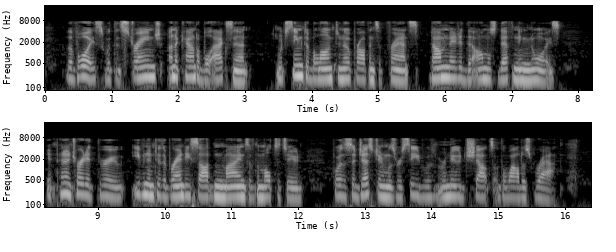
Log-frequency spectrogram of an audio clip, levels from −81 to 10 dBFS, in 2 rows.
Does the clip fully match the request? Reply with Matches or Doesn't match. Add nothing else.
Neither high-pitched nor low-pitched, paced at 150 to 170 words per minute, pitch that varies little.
Matches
